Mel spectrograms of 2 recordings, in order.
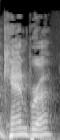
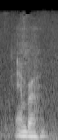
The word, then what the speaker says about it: Canberra: Thank you also, we must say, to the very quiet and orderly folks from the Canberra, did I say that right? Canberra Grammar School. – Canberra. – In Canberra, Maine. – Canberra. – Canberra. – B-R-U-H.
